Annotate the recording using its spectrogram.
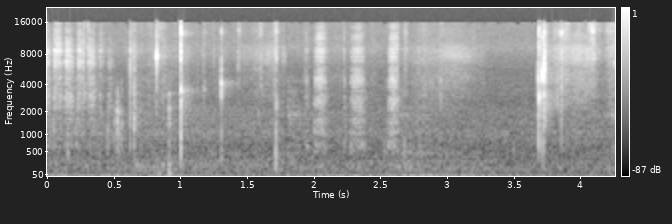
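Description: Felt brush-tip marker rubbing and scratching softly across sketchbook paper as a swatch is coloured in, with a few light ticks. A sharper click near the end.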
